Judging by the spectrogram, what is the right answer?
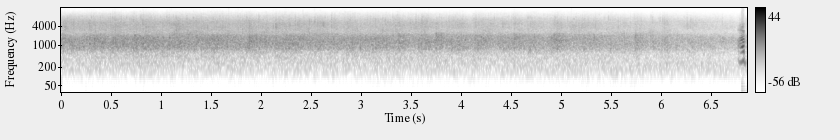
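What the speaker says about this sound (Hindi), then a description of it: "तो इस सब सैनिक परिवार के लिए हम एक बार जोरदार तालियां दे देंगे।" Steady sustained audience applause honoring soldiers' families at an event, a dense even roar of many hands clapping throughout with no talk, ending in a sharp thump.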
